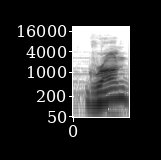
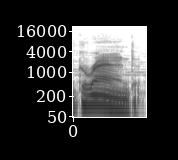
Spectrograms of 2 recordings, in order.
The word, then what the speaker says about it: Grande: Grande is pronounced as grand. Oh, grand. Oh, sorry. The E is silent.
